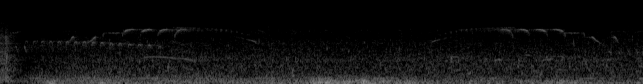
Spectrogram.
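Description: Birds chirping: two runs of quick, arching chirps, a few seconds apart, over a low steady background noise.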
